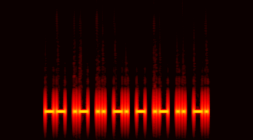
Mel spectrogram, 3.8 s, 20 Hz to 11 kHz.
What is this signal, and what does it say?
Morse code, heard as a keyed tone, about 28 wpm, 700 Hz. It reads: MAINTAIN
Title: Sentences from Top 1000 Words - Review Part 5 - New Word Drill - 28wpm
